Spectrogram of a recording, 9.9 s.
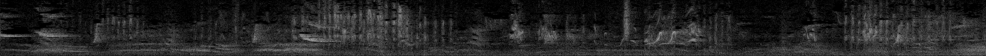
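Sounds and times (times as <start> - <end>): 
tropical birds calling in a pet store: 0.0 - 9.8.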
